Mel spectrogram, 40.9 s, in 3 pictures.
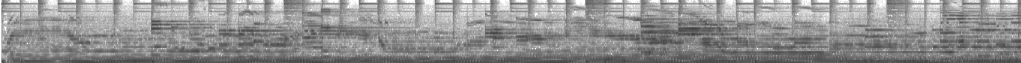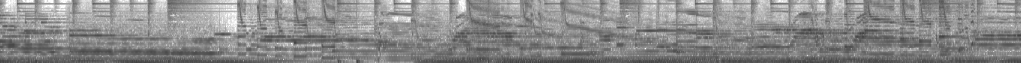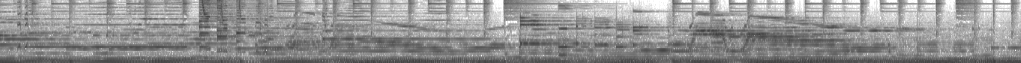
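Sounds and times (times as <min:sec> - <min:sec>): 
rhythm: 0:00.0 - 0:35.3, 0:36.1 - 0:40.8.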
